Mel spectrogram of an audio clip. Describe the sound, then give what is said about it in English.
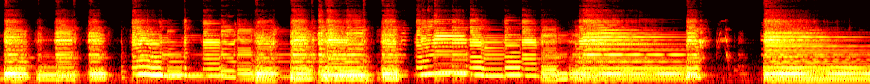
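An electric guitar played on its bridge pickup through an amp rings out with a bright, spanky, Rickenbacker-like tone. Loud, slightly distorted chords and riffs are chopped by short gaps, and a final sustained chord lets ring. “Really has that Rickenbacker sound on that bridge pickup.”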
